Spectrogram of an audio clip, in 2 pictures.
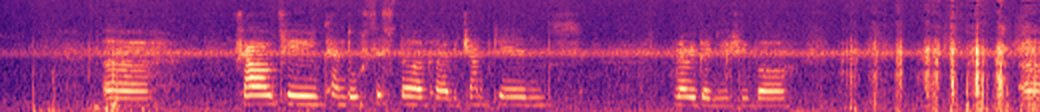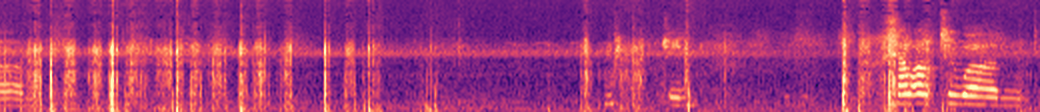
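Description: A young boy talks casually, close to the microphone.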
